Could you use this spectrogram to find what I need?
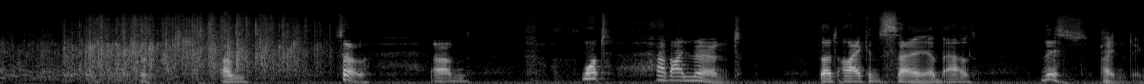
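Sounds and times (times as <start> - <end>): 
audience clapping: 0.0 - 3.7
speech: 1.4 - 1.6, 2.2 - 2.6, 3.4 - 4.8, 5.8 - 7.4, 8.2 - 9.8, 10.4 - 11.4.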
